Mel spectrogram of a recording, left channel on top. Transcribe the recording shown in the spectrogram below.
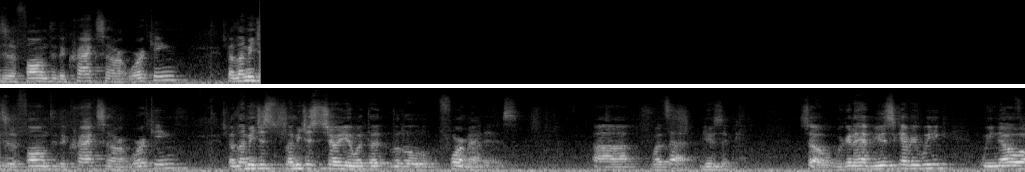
that have fallen through the cracks and aren't working. But let me just show you what the little format is. What's that? Music. So we're going to have music every week. We know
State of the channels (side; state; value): left; drops out; at 2.6 s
